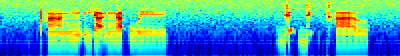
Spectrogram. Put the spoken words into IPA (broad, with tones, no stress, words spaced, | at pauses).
pʰã˨ŋũ˦˨ jä̰˦˨ŋä˦ʔwe˨ɪ̯ | ɡɛ˦ʔ dɪ˦ʔkʰa˨ʊ̯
